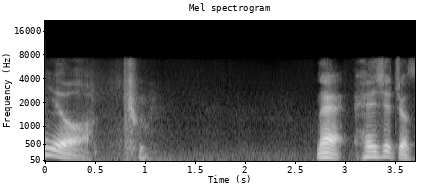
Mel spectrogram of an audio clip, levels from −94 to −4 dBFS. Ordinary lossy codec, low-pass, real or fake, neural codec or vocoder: none; 7.2 kHz; fake; codec, 16 kHz, 1 kbps, X-Codec, WavLM features, trained on Multilingual LibriSpeech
